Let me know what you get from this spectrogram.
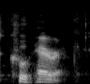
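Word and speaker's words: Kucharek: to stand up I my understanding is they're pronounced pronunciation is KU Herrick oh really we've been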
